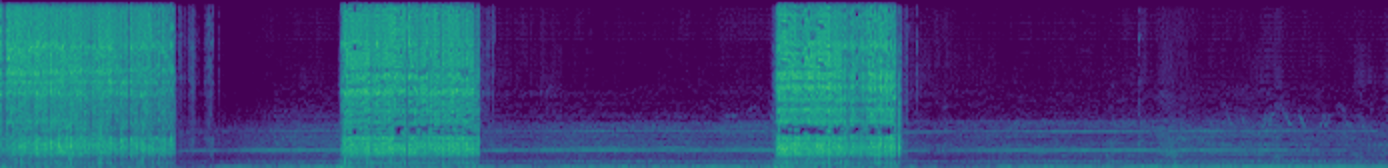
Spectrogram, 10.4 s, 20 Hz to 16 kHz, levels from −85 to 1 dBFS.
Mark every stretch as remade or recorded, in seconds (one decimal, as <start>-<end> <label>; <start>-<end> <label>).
0.0-1.5 remade; 1.5-1.9 recorded; 1.9-4.4 remade; 4.4-5.4 recorded; 5.4-6.3 remade; 6.3-8.4 recorded; 8.4-9.9 remade; 9.9-10.4 recorded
